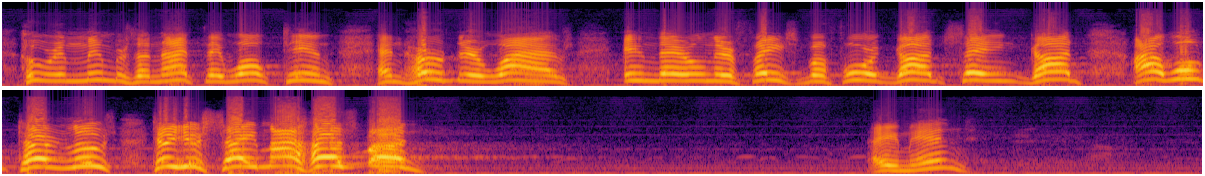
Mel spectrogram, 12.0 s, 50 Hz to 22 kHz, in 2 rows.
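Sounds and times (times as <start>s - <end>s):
faint steady room hum: 0.0s - 12.0s.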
